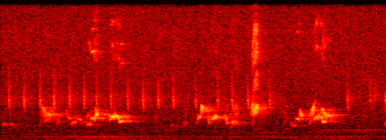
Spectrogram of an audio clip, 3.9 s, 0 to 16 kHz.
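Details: Decoy red-whiskered bulbul at a bird trap, 12 August 2016, singing competitively to draw in wild birds; three short bursts of lively whistled, slurred notes about a second apart, with a steady low rumble behind.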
